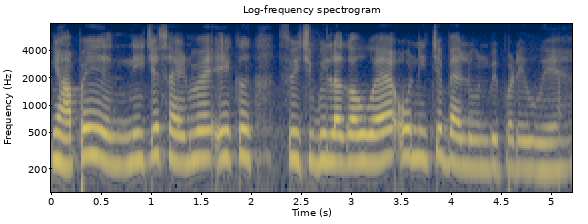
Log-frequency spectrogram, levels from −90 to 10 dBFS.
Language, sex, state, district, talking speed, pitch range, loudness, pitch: Hindi, female, Uttar Pradesh, Shamli, 205 wpm, 220-260 Hz, -15 LUFS, 245 Hz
